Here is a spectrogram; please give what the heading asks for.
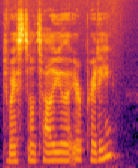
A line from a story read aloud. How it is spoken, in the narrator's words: Jimin laughs wetly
